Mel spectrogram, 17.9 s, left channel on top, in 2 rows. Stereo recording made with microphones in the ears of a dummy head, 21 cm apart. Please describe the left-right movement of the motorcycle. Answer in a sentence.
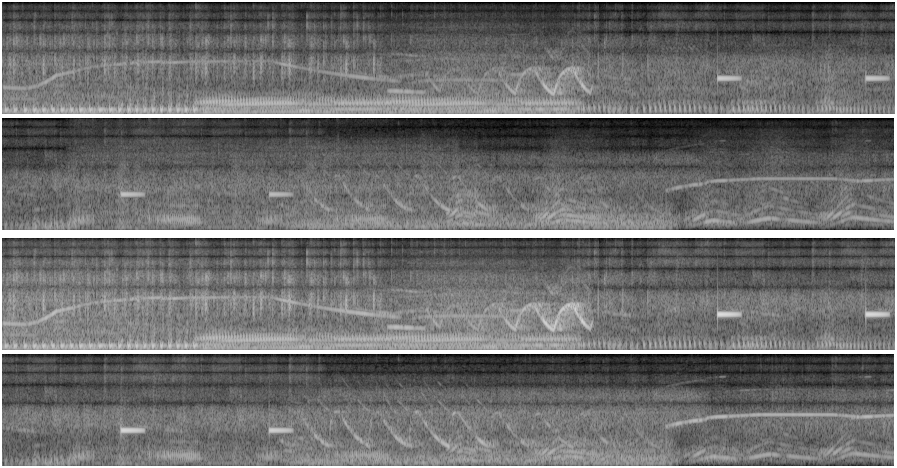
You can hear the motorcycle move from right to left.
